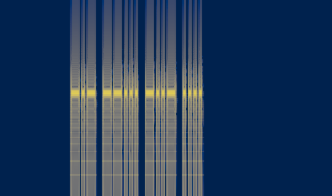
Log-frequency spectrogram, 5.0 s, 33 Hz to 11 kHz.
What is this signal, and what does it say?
Morse code, heard as a keyed tone, about 30 wpm, 700 Hz. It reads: K7XH
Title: Easy Call Signs Repeated 3x - 30wpm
